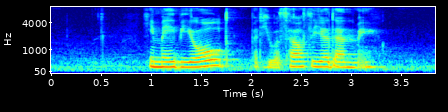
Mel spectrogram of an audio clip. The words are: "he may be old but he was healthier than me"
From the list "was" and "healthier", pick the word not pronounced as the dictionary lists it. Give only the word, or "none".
none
